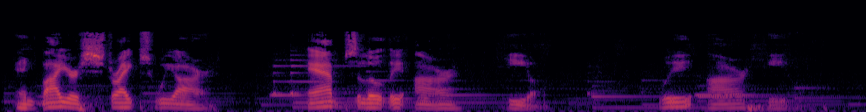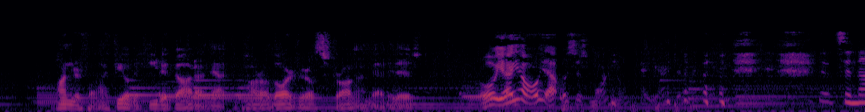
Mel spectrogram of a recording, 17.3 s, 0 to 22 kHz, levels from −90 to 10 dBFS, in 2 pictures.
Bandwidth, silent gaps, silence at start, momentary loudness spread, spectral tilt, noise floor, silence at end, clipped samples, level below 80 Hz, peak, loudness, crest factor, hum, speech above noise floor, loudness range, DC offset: 7.6 kHz; none; 0.05 s; 25 LU; -2.5 dB/octave; -73 dBFS; 0 s; under 0.1%; -72 dBFS; -20 dBFS; -42 LUFS; 24 dB; none; 30 dB; 14 LU; under 0.1%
